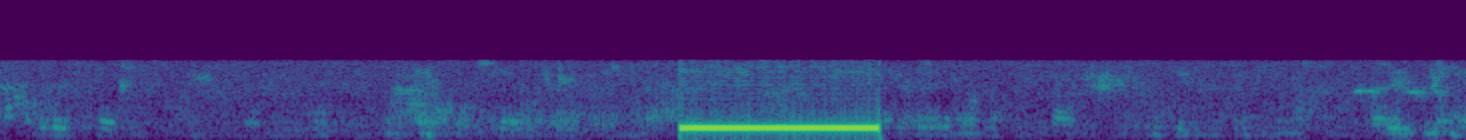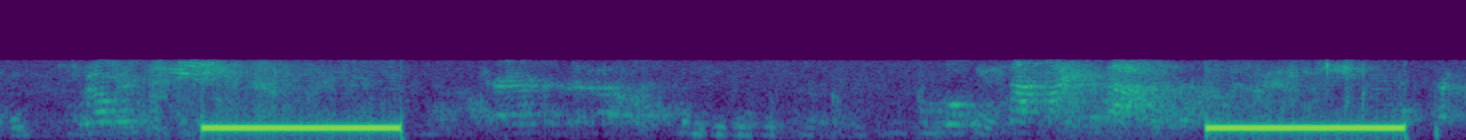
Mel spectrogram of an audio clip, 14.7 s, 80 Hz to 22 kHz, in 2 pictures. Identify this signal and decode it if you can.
Ringback tone (Europe, 425 Hz), with speech.
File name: out- -2003- - - .19157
